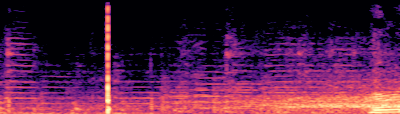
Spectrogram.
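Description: Cricket bat striking the ball once, a single sharp crack about half a second in, as the batsman hits a six to leg side. The crowd noise then swells.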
